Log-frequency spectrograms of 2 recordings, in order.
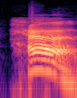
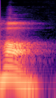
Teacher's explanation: Bermula dengan ha, makhrajnya di tengahan kerongkong. Ha bukan ha.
